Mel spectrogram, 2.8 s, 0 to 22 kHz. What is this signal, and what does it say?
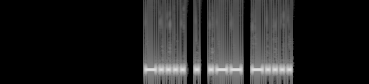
Morse code, heard as a keyed tone, about 43 wpm, 700 Hz. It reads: 6EW6
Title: Four Challenging Letter-Number Combinations 45wpm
